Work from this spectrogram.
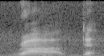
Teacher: the last sound in the word rob is b, and b is a voiced consonant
